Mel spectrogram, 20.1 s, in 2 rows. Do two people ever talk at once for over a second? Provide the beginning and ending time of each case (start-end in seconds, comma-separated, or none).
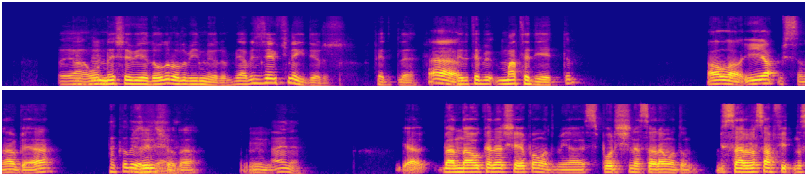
none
